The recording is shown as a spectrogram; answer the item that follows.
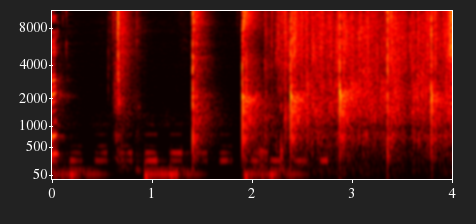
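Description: Game-show suspense music with a low pulsing beat, cut off just before two seconds in. Applause follows and runs to the end, greeting a correct answer.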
